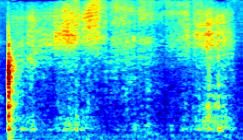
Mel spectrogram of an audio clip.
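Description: Faint handwriting sounds: a light tap just after the start, then soft scratching of writing over about a second and a half.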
